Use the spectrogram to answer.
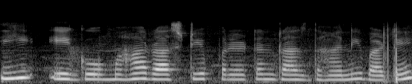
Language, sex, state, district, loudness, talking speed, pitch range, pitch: Bhojpuri, female, Bihar, East Champaran, -18 LUFS, 85 wpm, 225-255 Hz, 235 Hz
